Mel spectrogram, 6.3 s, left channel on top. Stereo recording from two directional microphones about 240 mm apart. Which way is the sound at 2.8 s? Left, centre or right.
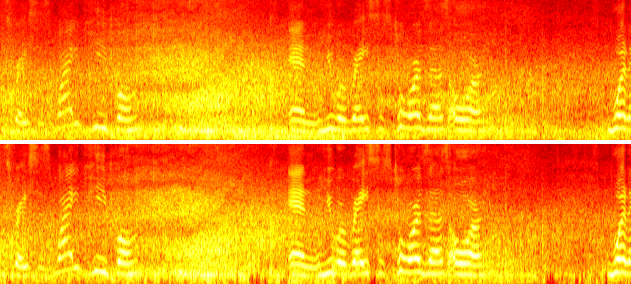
Right.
